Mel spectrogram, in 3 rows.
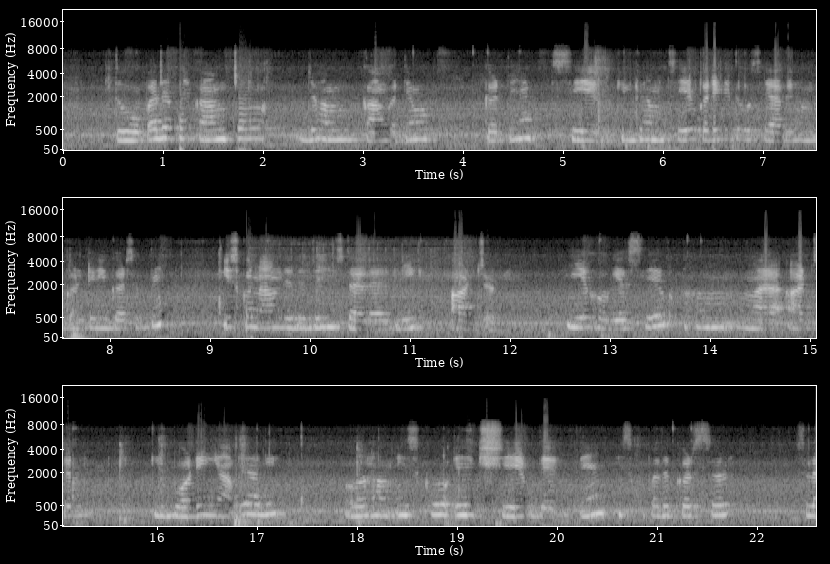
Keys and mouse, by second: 1.7 ctrl+s, 13.8-15.4 drag, 18.8 KP_Subtract, 21.2 click.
